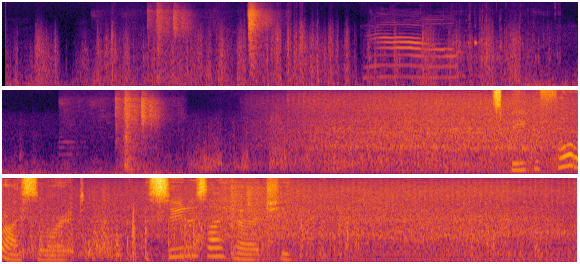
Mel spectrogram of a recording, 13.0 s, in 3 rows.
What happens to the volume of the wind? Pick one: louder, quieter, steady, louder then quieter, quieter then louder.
louder.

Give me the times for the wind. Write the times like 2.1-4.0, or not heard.
0.0-12.8.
